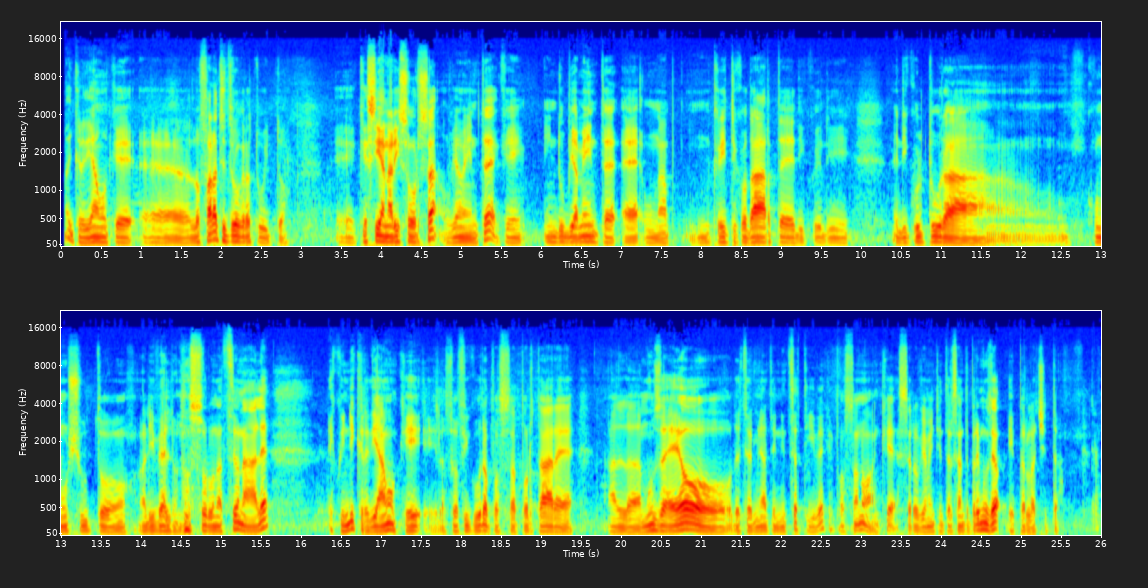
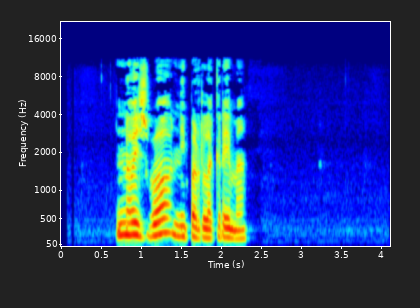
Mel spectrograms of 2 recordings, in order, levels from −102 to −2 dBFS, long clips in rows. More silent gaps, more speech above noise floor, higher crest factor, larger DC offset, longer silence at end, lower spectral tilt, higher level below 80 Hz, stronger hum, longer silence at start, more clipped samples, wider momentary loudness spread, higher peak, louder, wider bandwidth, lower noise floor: neither; second, 23 dB vs 54 dB; about the same, 20 dB vs 18 dB; neither; second, 0 s vs 1.8 s; about the same, -5.5 dB/octave vs -5.5 dB/octave; first, -36 dBFS vs -70 dBFS; neither; second, 0.05 s vs 0.7 s; neither; first, 15 LU vs 7 LU; first, 0 dBFS vs -4 dBFS; about the same, -20 LUFS vs -19 LUFS; first, 15 kHz vs 11.5 kHz; second, -43 dBFS vs -72 dBFS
